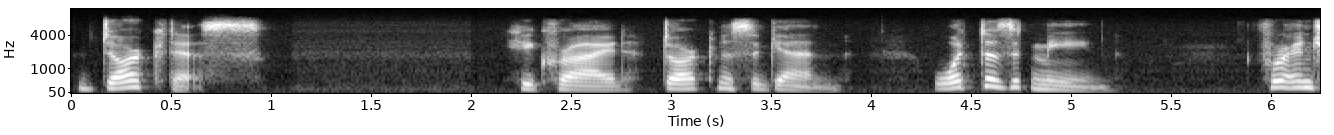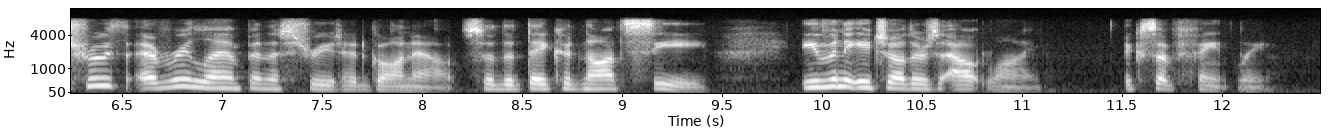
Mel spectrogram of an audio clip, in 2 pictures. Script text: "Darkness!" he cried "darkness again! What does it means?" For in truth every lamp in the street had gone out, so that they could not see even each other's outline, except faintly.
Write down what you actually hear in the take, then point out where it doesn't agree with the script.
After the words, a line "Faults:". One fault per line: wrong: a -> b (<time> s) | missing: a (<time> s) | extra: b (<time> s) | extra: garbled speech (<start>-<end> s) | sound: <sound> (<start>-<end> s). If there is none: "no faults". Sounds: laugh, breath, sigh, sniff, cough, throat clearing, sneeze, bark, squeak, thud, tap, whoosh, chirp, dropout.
"Darkness!" he cried "darkness again! What does it mean?" For in truth every lamp in the street had gone out, so that they could not see even each other's outline, except faintly.
Faults:
wrong: means -> mean (4.8 s)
